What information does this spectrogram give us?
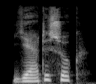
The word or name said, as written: HJERTESUKKENES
